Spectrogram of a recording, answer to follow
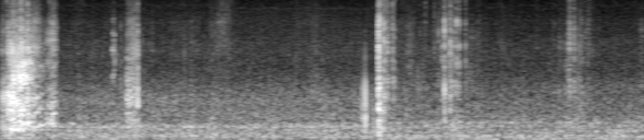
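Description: Ears of corn being snapped off their stalks by hand, with the husks and leaves crackling. A loud crunching tear comes at the start, followed by several shorter sharp snaps.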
